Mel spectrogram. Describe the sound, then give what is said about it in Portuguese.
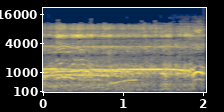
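A large crowd cheers and claps loudly and continuously, a dense wall of excited voices with a few shrill, high-pitched shouts rising above it. “Ela não entendeu porra nenhuma que ela falou e tá aplaudindo.”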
